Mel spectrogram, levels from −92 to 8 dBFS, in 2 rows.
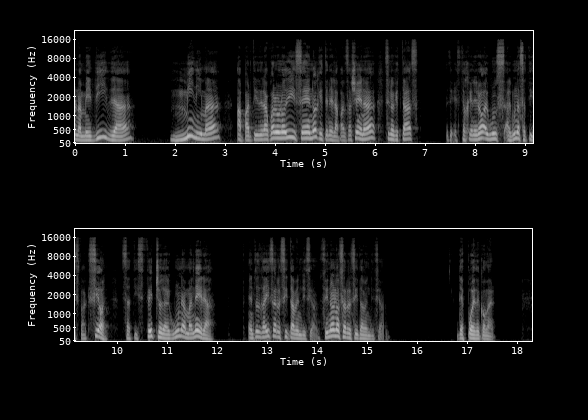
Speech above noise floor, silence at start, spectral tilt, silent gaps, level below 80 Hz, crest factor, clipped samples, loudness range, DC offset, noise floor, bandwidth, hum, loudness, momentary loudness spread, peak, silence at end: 60 dB; 0 s; -6.5 dB/octave; none; -60 dBFS; 18 dB; under 0.1%; 5 LU; under 0.1%; -90 dBFS; 16 kHz; none; -30 LUFS; 14 LU; -14 dBFS; 0.8 s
